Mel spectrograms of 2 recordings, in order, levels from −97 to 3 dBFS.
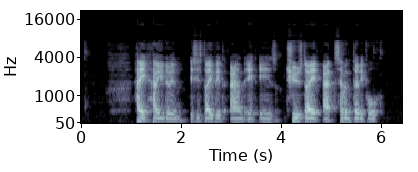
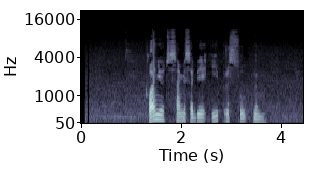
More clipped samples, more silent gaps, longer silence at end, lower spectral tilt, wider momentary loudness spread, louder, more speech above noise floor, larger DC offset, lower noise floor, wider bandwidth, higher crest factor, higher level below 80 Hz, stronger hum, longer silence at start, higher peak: neither; neither; second, 0.45 s vs 0.8 s; second, -4 dB/octave vs -7 dB/octave; about the same, 14 LU vs 15 LU; first, -23 LUFS vs -26 LUFS; first, 43 dB vs 30 dB; neither; first, -67 dBFS vs -55 dBFS; second, 7.6 kHz vs 11 kHz; about the same, 22 dB vs 26 dB; second, -72 dBFS vs -62 dBFS; neither; second, 1.1 s vs 1.3 s; about the same, -2 dBFS vs -2 dBFS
